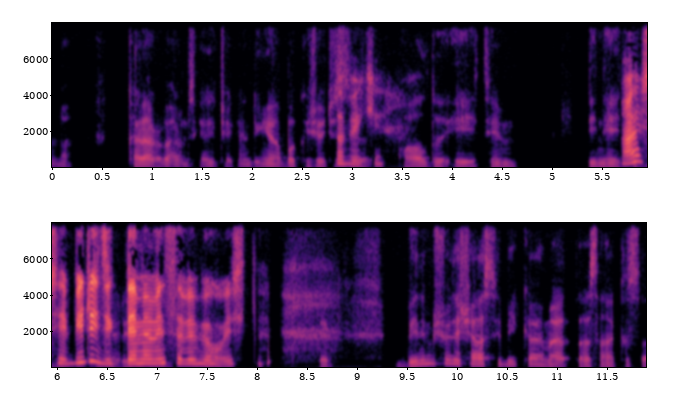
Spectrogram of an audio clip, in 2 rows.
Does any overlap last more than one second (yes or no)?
yes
